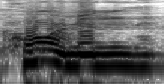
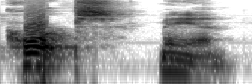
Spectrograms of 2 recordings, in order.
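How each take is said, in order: First: The first part does not sound like 'corpse'. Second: The first part sounds like the word 'corpse'. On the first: The speaker calls it right. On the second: The speaker calls it wrong.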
